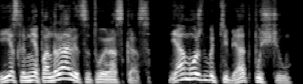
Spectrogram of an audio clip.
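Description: Man voicing a calm knight, quiet, measured, menacing, dry close sound. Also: medium pitch, slightly rough, no room sound, voice pushed up. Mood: cool. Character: calm, cool-headed male wandering knight.

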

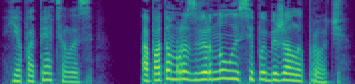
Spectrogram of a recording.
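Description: A woman narrates a fantasy audiobook in the first person. Her reading is measured and expressive, in a voice a little higher than most. The recording is dry and close, with no room sound. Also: no echo.

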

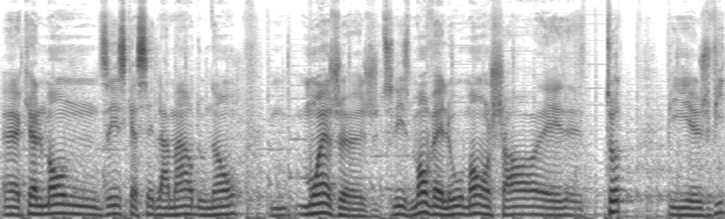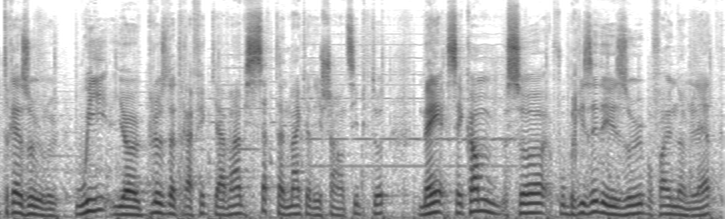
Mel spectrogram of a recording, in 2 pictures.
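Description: Reading listener questions on his casual podcast, a Québécois-accented man in his forties keeps things talkative, informal and full of slang. He speaks in a mid-range, slightly mellow voice at a moderate pace, with faint music behind him.

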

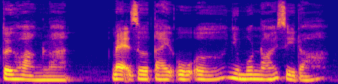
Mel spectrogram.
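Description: A woman's voice: deep voice, moderate pace, dark tone. A woman narrating a storybook reading in a solemn, mournful way. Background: faint music.

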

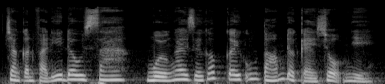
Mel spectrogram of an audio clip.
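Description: A woman voicing a cold-faced young husband who teases and bosses his wife with a deadpan manner. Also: mid-range voice, quick pace, natural voice. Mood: teasing. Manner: deadpan, teasing.

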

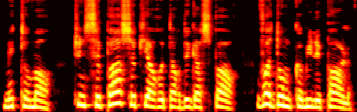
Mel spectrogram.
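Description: A woman's voice: medium pitch, normal speed, darkish tone, natural voice. A woman reading the part of a caring peasant mother, anxious and reproachful. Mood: worried.

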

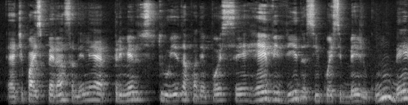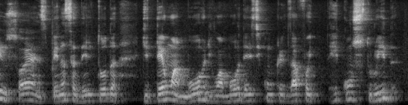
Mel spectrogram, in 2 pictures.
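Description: A man's voice: on the high side, normal speed. A man, hosting a podcast and casually retelling a book's plot in slangy, profane speech full of fillers. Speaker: podcast host.

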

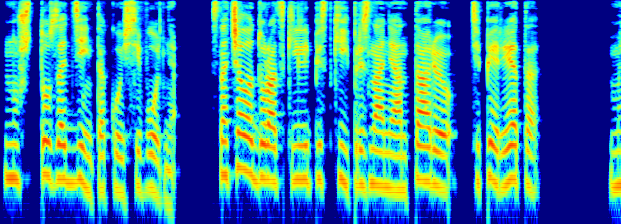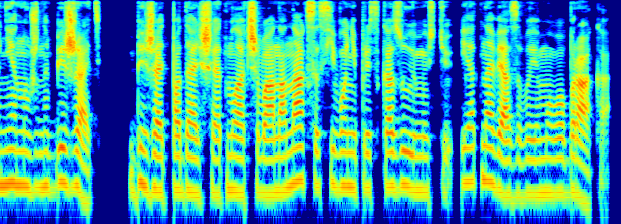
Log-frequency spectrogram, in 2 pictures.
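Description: Woman audiobook narrator, emotional first-person reading, lower voice. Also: fairly even intonation, a little fast, darkish tone, no echo, clean studio sound. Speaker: audiobook reader.

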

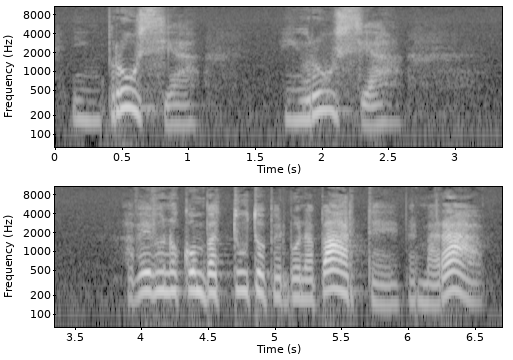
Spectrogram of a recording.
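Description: The actress's medium-pitched voice carries a hushed, uneasy mood as she plays a dreamy peasant woman recalling her girlhood in a dramatic first-person radio monologue. Breathy and halting, she repeats phrases, falls into whispers and then swells to fervent cries.

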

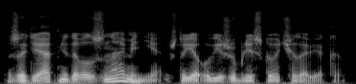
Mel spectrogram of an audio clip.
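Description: A man's voice: deep voice, very animated, fairly quick, gravelly, dark tone, no echo, exaggerated voice. A man voicing a falsely sweet, gushing middle-aged aunt in an audiobook. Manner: sugary, effusive.

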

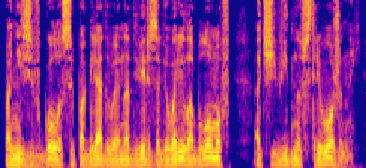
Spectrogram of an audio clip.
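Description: A man slowly reading a classic novel aloud as narrator, in a measured, even way. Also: low-pitched, no room sound, studio quality. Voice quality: slow, measured delivery. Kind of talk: audiobook reading.

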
